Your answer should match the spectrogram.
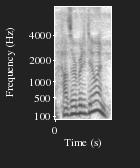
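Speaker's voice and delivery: first attempt at a character voice, a little high; lightly voiced, off-target character greeting; botched character voice. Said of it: "I totally messed up the voice".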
